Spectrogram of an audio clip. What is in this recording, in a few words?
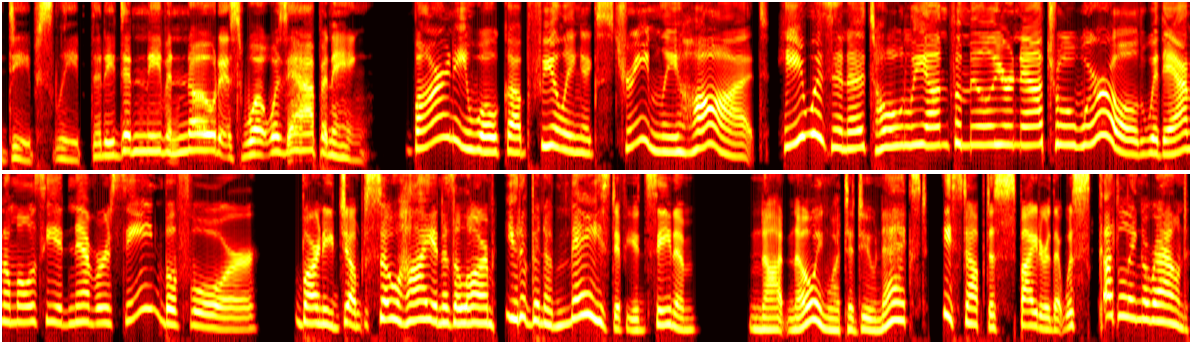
Children's Narration Characters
